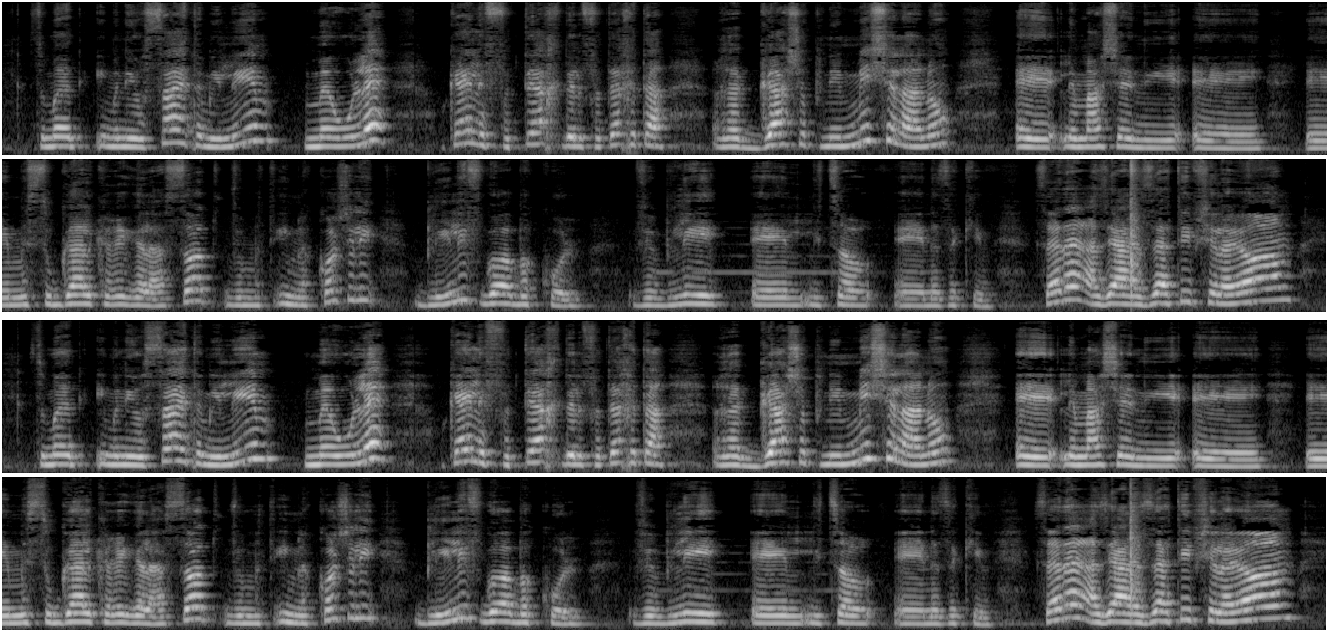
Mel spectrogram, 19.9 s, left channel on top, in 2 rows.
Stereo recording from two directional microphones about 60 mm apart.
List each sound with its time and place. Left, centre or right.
0.7 s speech: left
3.3 s speech: centre
4.6 s speech: centre
6.6 s speech: centre
7.5 s speech: left
15.5 s speech: centre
